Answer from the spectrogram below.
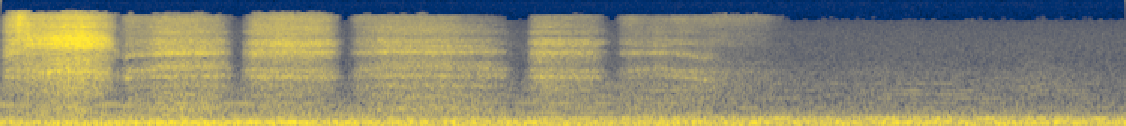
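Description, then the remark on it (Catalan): Heavy, deep breaths drawn in and pushed out, about five airy bursts in quick succession over a steady low hum, then only the hum remains. “Faig respiracions profundes.”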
